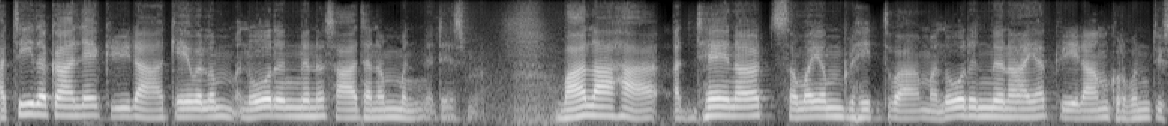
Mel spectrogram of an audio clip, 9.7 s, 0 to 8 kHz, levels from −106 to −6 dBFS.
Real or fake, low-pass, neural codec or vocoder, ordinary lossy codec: fake; none; codec, 16 kHz, 0.5 kbps, X-Codec, HuBERT features, trained on LibriSpeech; none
